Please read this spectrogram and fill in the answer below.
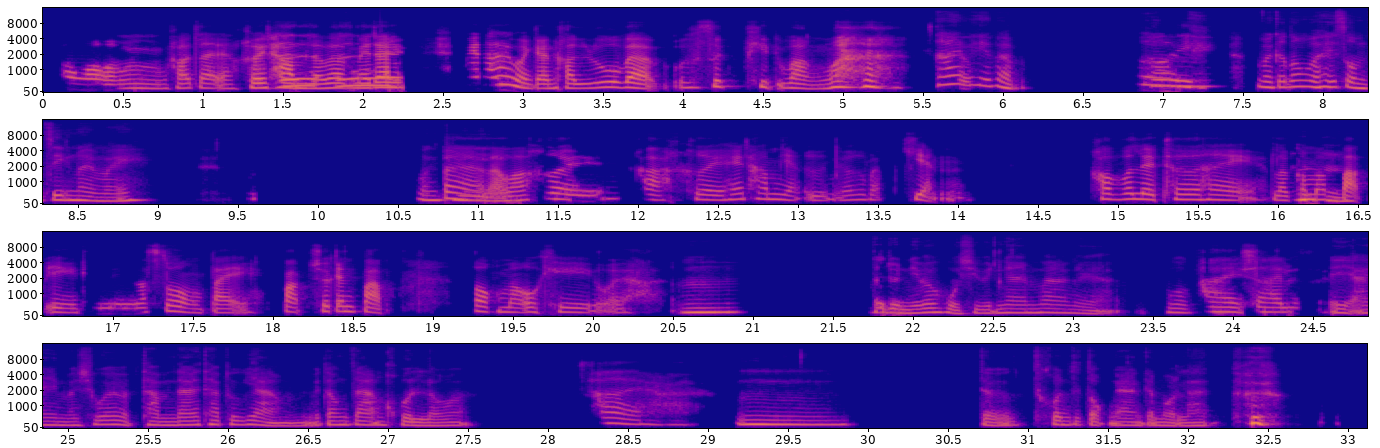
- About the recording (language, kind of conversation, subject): Thai, unstructured, คุณอยากเห็นตัวเองในอีก 5 ปีข้างหน้าเป็นอย่างไร?
- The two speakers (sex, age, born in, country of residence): female, 25-29, Thailand, Thailand; female, 45-49, Thailand, Thailand
- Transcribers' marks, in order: laughing while speaking: "มาก"; chuckle; other background noise; in English: "Letter"; chuckle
